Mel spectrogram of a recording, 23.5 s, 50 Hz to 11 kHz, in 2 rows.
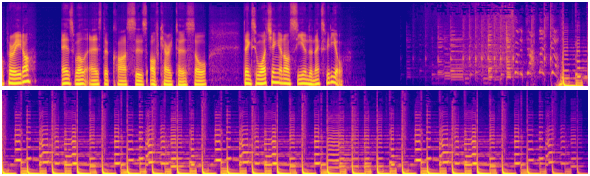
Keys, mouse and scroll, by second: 0.6 click, 4.1-4.6 scroll down 1, 5.2 click.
